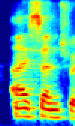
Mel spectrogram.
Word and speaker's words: isentra: bit about Daniel Clark and your company uh in Centra did I pronounce that right Eye Center yeah it comes from isentropic the word isentropic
